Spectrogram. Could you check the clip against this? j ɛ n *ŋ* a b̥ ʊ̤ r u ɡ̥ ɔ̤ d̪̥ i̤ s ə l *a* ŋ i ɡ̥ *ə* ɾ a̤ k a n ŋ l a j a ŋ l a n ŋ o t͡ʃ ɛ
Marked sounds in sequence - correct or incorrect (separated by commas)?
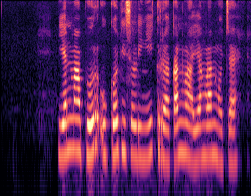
incorrect, incorrect, correct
